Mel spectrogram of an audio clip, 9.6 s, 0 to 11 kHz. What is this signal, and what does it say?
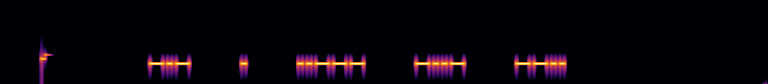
Morse code, heard as a keyed tone, about 22 wpm, spaced as for 10 wpm, 700 Hz. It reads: KE2XZ
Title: USA Call Signs - 5 Characters - 4x Character Spacing - 22wpm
